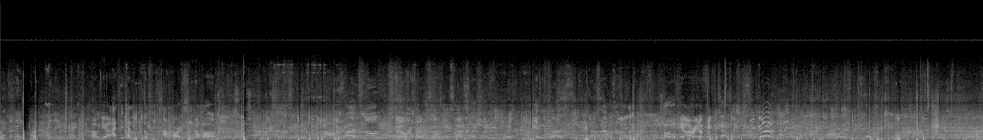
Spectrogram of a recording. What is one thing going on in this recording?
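A woman talks animatedly close by.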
